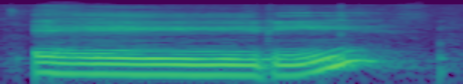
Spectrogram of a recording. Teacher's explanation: it's a straightforward flap T because it's between 2 vowels and it's an unstressed syllable. So it sounds like 80.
